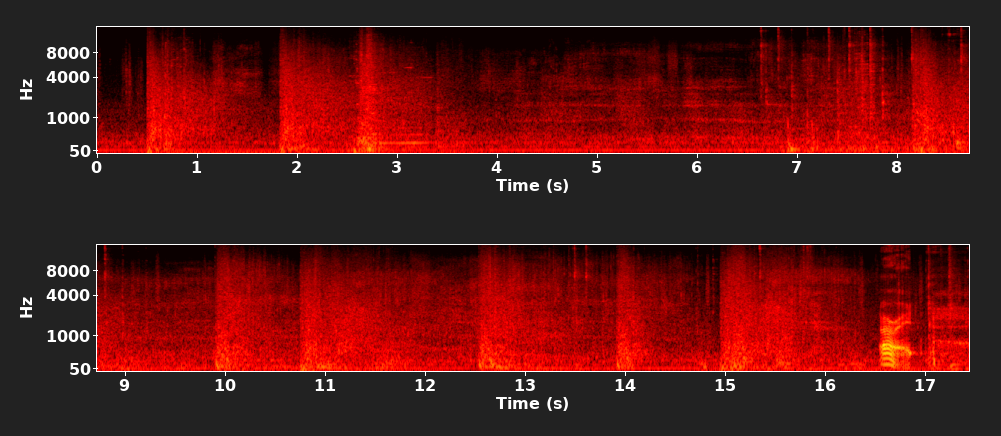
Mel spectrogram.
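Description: Gunfire in the horror video game The Evil Within pops as scattered, sharp shots with uneven gaps, mid-distance and moderately loud, over quiet game ambience.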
